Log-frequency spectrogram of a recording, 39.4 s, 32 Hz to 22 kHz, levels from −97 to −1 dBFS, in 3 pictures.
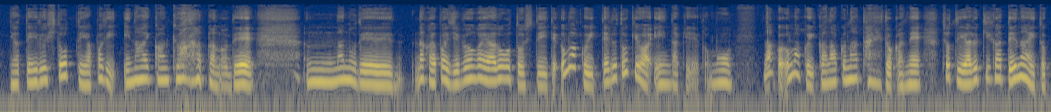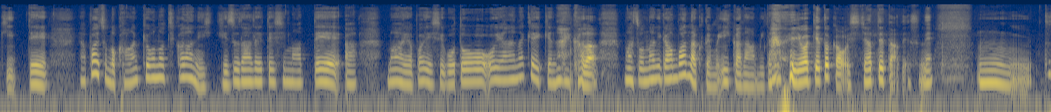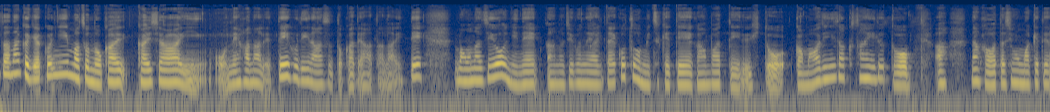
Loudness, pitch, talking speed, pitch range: -29 LUFS, 190 Hz, 395 characters per minute, 170-225 Hz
